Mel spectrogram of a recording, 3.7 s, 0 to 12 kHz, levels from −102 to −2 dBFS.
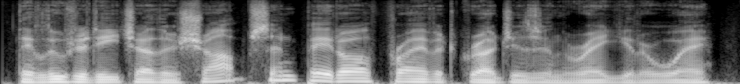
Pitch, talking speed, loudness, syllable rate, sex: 100 Hz, 225 wpm, -17 LUFS, 6.2 syllables/s, male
